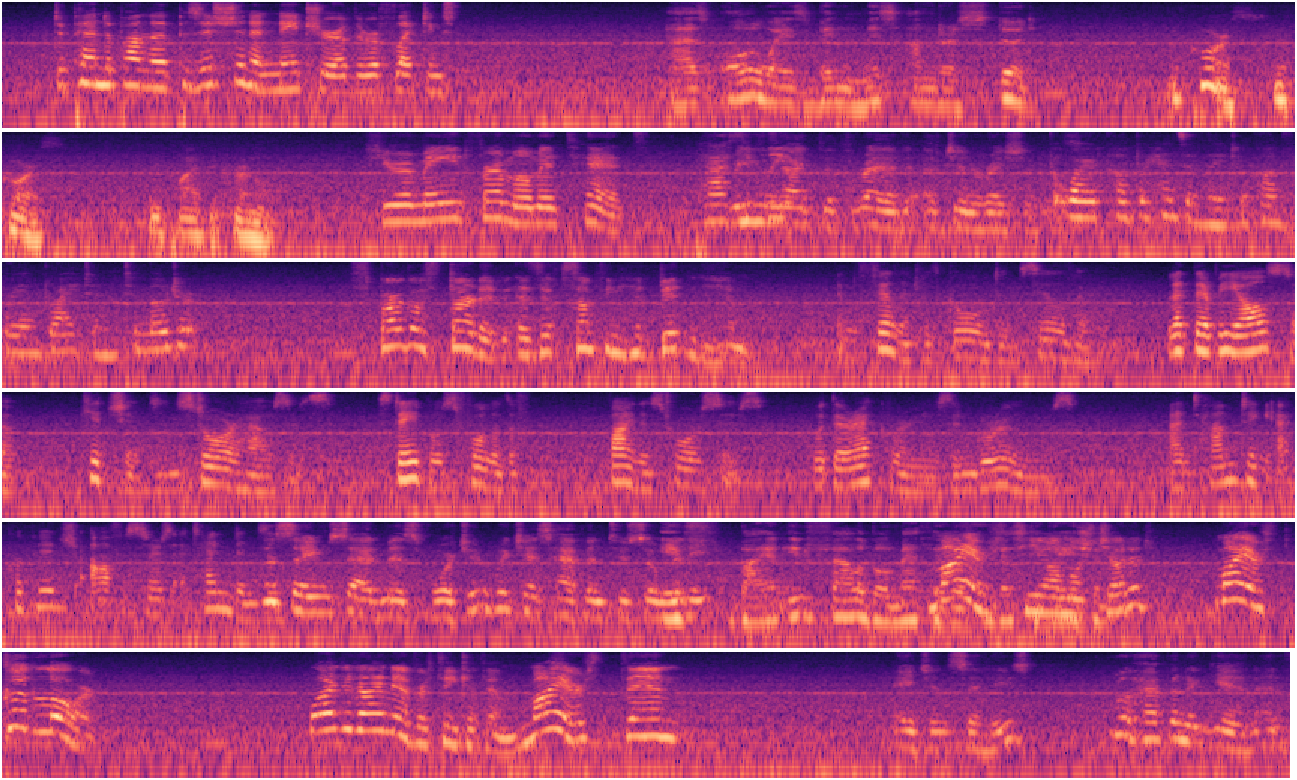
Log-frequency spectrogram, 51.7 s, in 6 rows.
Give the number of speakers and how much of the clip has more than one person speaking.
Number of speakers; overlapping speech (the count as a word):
eight, about 5%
